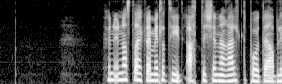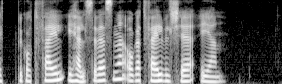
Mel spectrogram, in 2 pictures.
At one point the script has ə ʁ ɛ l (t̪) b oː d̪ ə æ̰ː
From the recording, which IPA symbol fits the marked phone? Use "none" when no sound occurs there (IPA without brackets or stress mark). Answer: t̪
